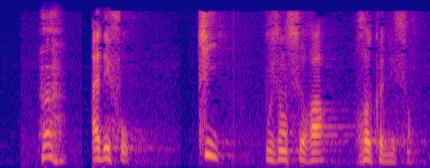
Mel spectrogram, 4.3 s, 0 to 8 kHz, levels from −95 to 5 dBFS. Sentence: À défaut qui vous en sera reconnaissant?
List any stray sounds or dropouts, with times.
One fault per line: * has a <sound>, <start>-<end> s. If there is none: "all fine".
* has a laugh, 0.4-0.7 s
